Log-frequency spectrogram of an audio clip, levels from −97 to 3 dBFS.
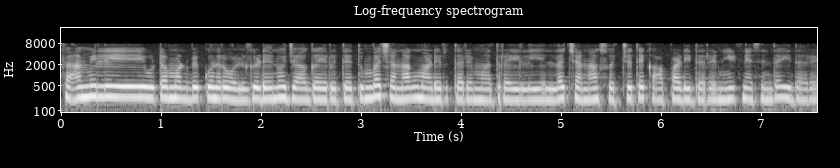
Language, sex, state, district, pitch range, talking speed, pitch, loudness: Kannada, female, Karnataka, Raichur, 210-230 Hz, 150 wpm, 220 Hz, -13 LUFS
